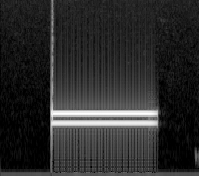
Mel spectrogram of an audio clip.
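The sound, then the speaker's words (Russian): A single steady electronic answering machine beep, signalling to leave a message, a flat mid-pitched tone lasting about a second, starting with a sharp click and ending abruptly, followed by silence. “Вас приветствует автоответчик. Оставьте сообщение после звукового сигнала.”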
